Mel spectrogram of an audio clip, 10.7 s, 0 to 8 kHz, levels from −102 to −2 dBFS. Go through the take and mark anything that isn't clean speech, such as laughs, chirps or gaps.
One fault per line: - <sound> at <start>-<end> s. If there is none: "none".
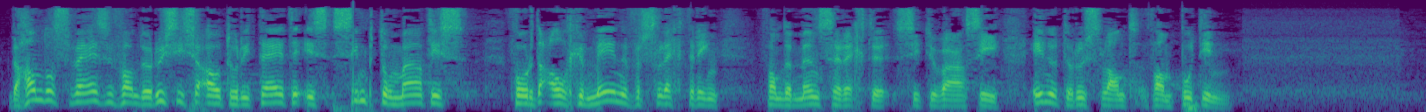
none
